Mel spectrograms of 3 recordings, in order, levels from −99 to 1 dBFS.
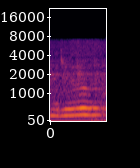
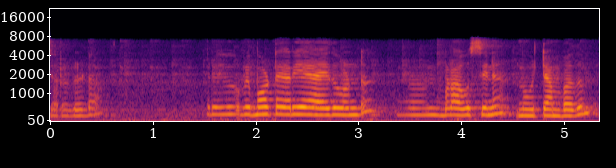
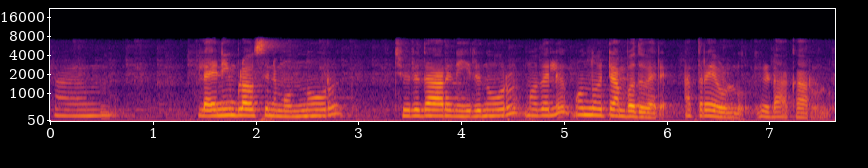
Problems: none marked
